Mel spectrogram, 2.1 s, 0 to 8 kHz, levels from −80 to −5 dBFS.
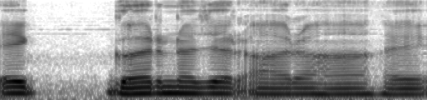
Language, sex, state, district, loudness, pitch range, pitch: Hindi, male, Uttar Pradesh, Budaun, -16 LUFS, 125-140 Hz, 130 Hz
